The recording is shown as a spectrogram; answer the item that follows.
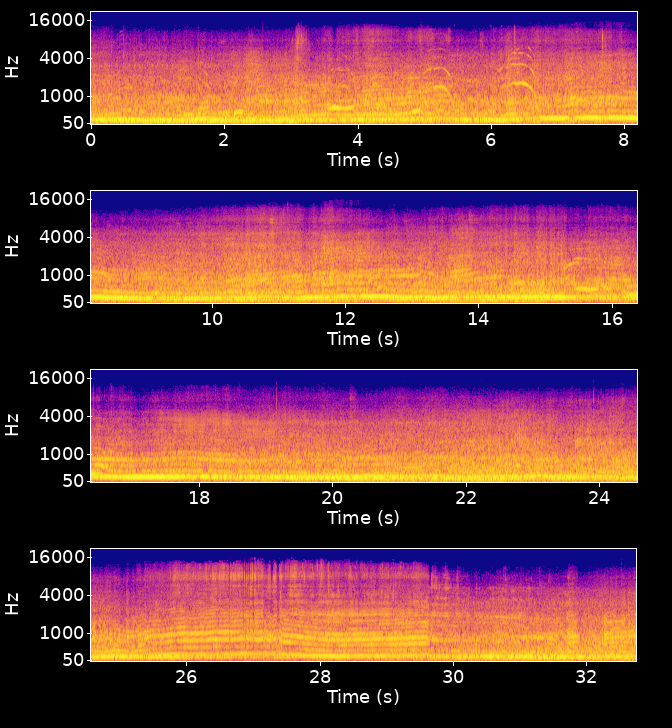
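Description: Several racing car engines running at once on a dirt track, each one revving up and dropping back again and again as the cars accelerate and brake through the turns. Near the end a rougher, hissier car sound comes in for a few seconds.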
